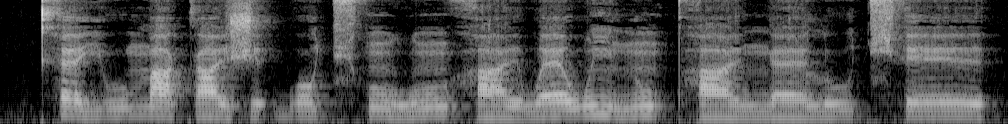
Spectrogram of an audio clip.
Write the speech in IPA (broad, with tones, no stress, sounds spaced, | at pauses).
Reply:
kʰ ɛ˦˨ j u˦ m ä˦˨ k a˦˨ ɪ̯ ʃ ɪ˦ ʔ b o˦ t͡ɕʰ ũ˦˨ w ũ˦ h a˨ ɪ̯ w ɛ˦ w ĩ˦˨ n ũ˦˨ pʰ a˨ ɪ̯ ŋ ɛ˨ l u˦ t͡ɕʰ e˦ ɪ̯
